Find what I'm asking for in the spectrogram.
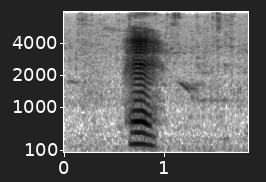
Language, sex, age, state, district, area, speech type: Santali, female, 18-30, West Bengal, Uttar Dinajpur, rural, read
